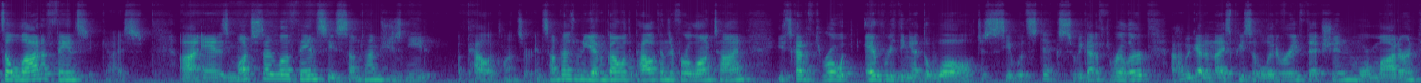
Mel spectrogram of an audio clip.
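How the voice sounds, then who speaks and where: Amid noticeable background noise and audible room echo, a man with a high pitch talks at a very fast pace with hardly any pauses, ordinary pitch variation and big swings in loudness. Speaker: book vlogger. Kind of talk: casual chat.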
